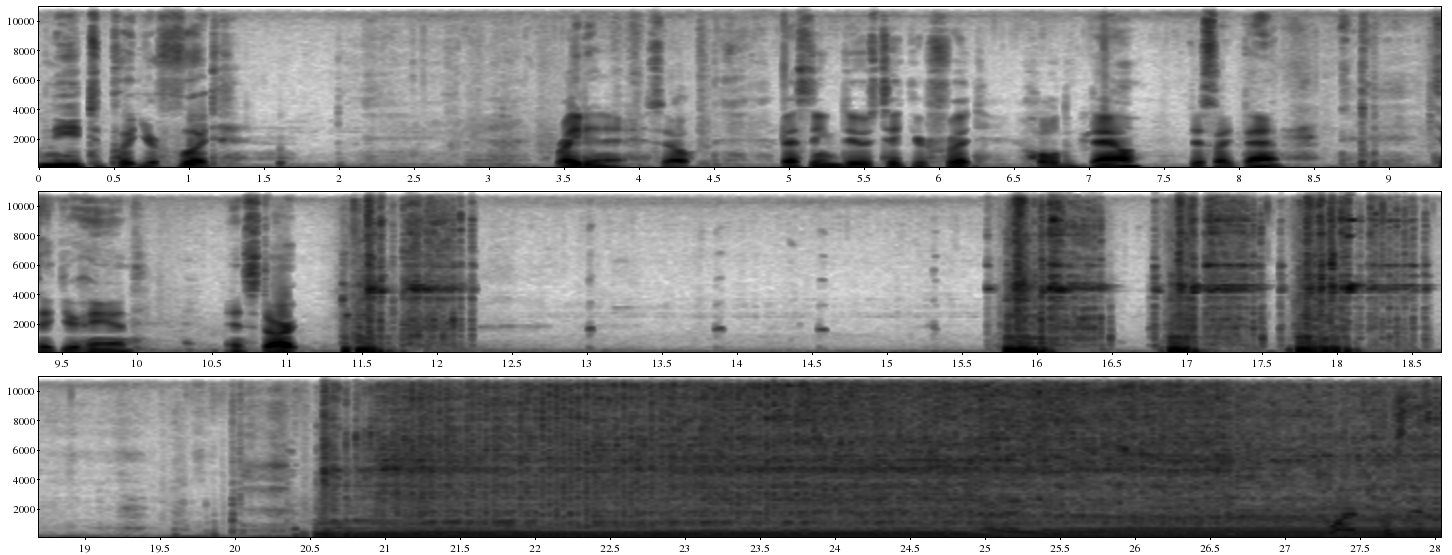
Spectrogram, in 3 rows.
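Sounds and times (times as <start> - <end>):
chainsaw engine running: 11.4 - 12.3, 15.7 - 18.7, 20.2 - 28.0
recoil starter cord rips: 15.7 - 18.7, 19.9 - 28.0.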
